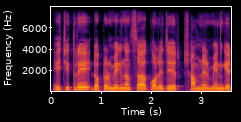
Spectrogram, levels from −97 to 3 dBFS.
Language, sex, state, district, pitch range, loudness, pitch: Bengali, male, West Bengal, Dakshin Dinajpur, 150-170 Hz, -24 LUFS, 160 Hz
